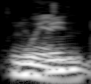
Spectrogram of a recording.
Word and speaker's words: Nguyen: Page 204 has Descender number 1 by Jeff Lemire, art and cover by Dustin Nguyen. Did I say that correctly? – Nguyen. – More like Nguyen. – Nguyen, thank you.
